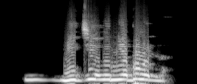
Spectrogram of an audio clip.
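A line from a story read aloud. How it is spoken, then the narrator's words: Pleading. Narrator (Russian): взмолился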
